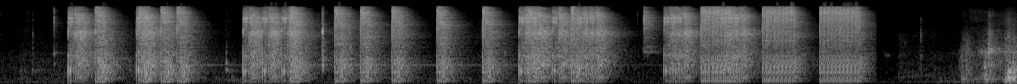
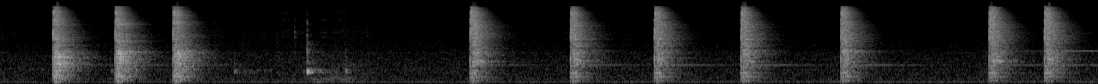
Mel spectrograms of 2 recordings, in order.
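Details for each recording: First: Polarstar airsoft gun firing normally as a comparison against a jammed one with folded bucking lips: crisp sharp cracks in quick, even bursts with clean stops between them. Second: Polarstar airsoft gun with folded bucking lips and a BB stuck: sharp single cracks about a second apart with a muffled odd shot, jam sound; fix is a new bucking.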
